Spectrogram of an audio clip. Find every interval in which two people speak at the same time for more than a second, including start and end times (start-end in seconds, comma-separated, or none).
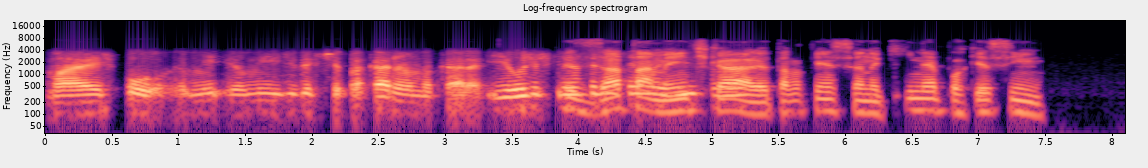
3.9-5.3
